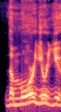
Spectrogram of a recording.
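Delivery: nice and slow, with deliberate emphasis.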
